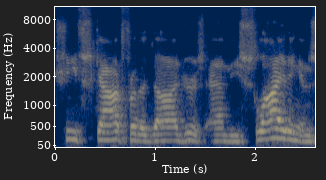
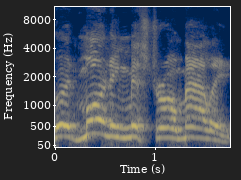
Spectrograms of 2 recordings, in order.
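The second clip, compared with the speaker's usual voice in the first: booming, very loud and high; 6 semitones higher, 12 dB louder than usual. Retelling a greeting called out across camp: imitating a very loud greeting. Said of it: "he said in a very loud voice".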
